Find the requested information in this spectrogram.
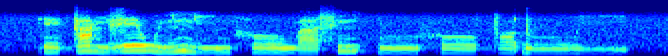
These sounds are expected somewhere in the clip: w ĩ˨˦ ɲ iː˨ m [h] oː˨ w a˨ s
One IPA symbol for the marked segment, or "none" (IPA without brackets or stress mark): h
